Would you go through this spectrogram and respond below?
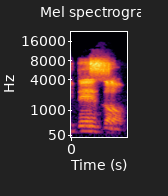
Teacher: The S is silent, but once there is a vowel after it, that silent S will be connected to the next vowel. And it will be pronounced like a Z.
